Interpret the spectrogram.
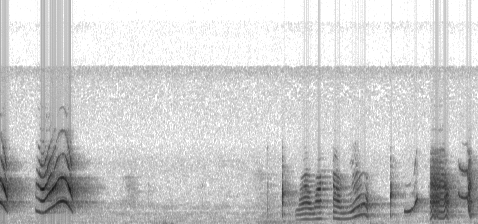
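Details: Pet parrot talking indoors, imitating mummy and papa: one loud squawky swoop, a long quiet stretch, then a rapid run of rising, chattering harmonic syllables.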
